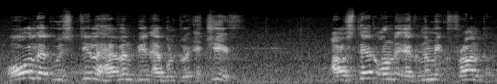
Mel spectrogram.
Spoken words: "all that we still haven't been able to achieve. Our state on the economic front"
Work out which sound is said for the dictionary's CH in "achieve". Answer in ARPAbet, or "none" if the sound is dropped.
CH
